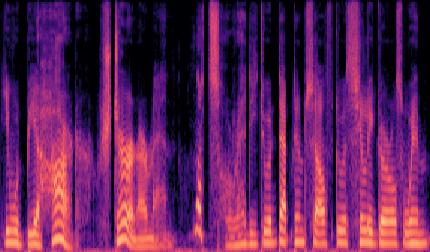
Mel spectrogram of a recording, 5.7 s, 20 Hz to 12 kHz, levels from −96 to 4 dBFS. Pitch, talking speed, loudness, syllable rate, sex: 145 Hz, 190 wpm, -17 LUFS, 4.5 syllables/s, male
